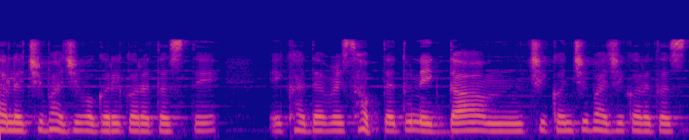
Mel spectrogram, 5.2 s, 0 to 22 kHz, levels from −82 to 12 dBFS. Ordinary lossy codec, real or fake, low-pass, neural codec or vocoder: none; real; none; none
